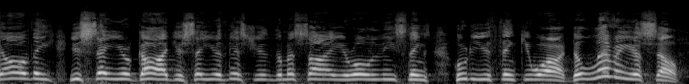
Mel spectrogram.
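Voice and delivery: lightly voiced mocking crowd. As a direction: taunt him like the crowd. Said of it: "they yelled at him on the cross".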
